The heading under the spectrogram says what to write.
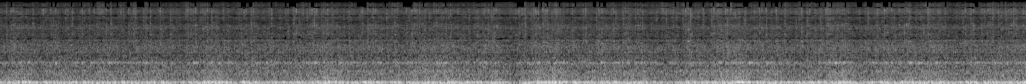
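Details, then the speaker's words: Owner-abandoned project: 1965 Ford F100 body on 1974 highboy chassis, supposedly new crate 390 V8, automatic; after fuel pump filled, idles unevenly with lumpy, loping rumble; owner suspects major vacuum leak at intake, but carb-base spray test showed no change; rough idle. "For a minute there, it seemed like I was getting a lot more throttle response. It still sounds like I got a major vacuum leak. I wonder if it's my intake."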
